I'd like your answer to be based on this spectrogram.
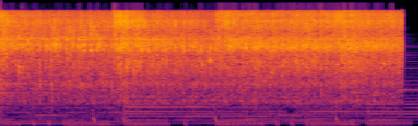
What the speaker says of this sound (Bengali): মাছ ভাজার জন্য কড়াই বসিয়ে দিয়েছি। কড়াইয়ের মধ্যে তেল দিয়ে দিয়েছি।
